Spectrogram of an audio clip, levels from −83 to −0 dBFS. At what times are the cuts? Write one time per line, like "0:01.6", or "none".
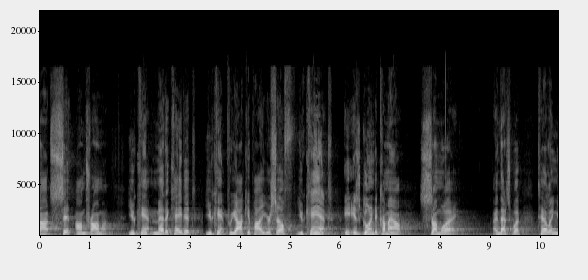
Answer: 0:03.2
0:09.1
